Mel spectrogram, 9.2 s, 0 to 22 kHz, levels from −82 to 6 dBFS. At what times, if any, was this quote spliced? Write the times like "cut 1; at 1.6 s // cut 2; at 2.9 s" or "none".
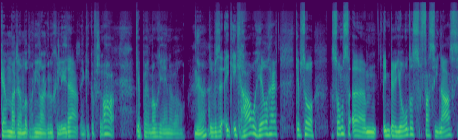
none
